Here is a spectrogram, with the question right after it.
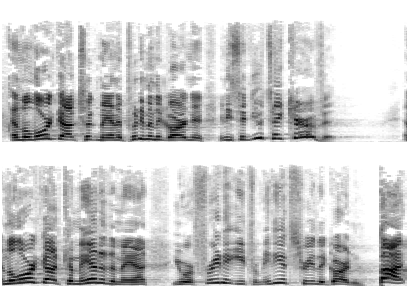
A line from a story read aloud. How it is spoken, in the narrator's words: everybody shout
